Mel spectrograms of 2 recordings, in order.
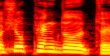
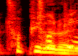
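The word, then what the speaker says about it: Chopin: 뭐 쇼팽도 저희가 초핑으로, 초핑으로 그렇죠.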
